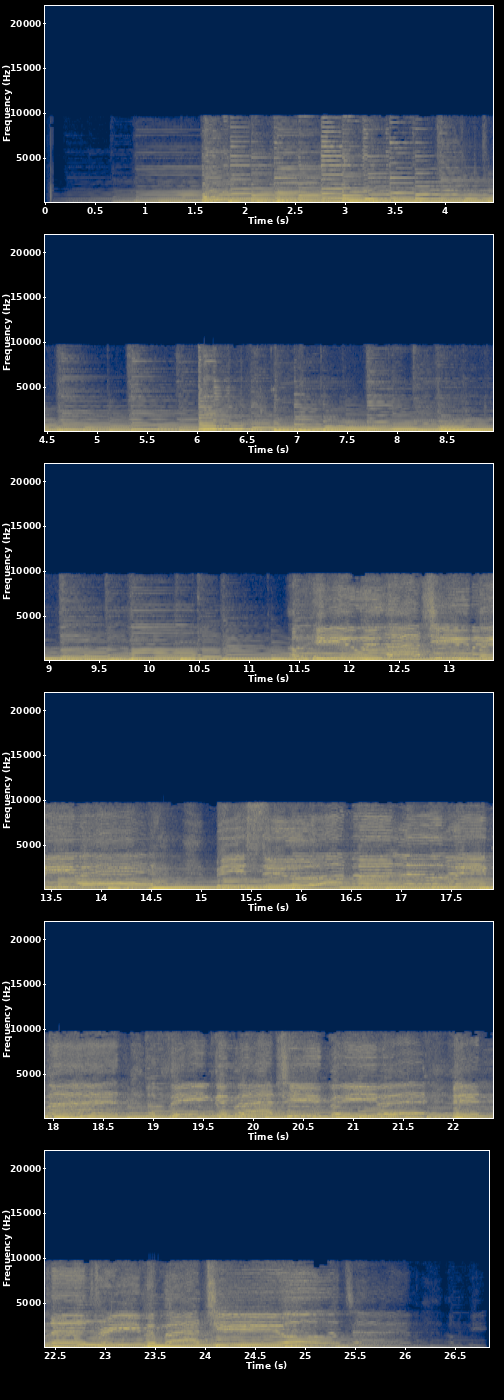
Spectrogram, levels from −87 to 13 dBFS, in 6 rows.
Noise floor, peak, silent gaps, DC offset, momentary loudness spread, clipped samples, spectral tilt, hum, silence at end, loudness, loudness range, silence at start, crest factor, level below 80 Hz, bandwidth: -47 dBFS; 0 dBFS; none; under 0.1%; 7 LU; under 0.1%; -5.5 dB/octave; none; 0.8 s; -13 LUFS; 3 LU; 0.7 s; 14 dB; -46 dBFS; 10 kHz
